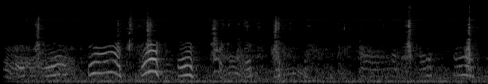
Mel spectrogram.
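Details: Labrador puppies less than 2 days old, sleeping and crawling, make high, thin whimpers and squeals, each a short arching or wavering note, in irregular overlapping bursts over a soft background murmur.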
